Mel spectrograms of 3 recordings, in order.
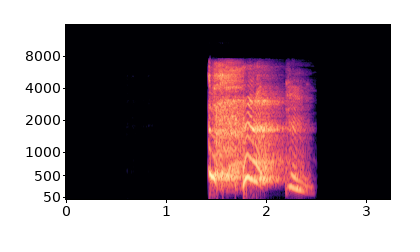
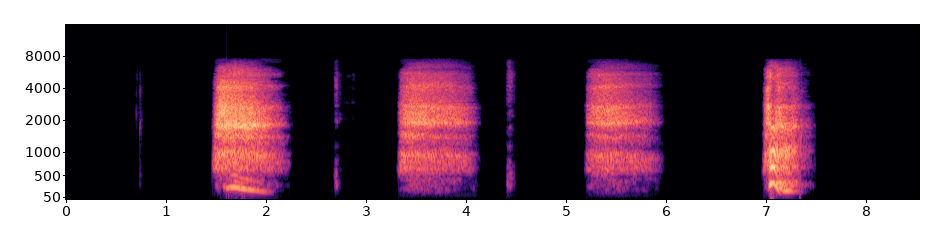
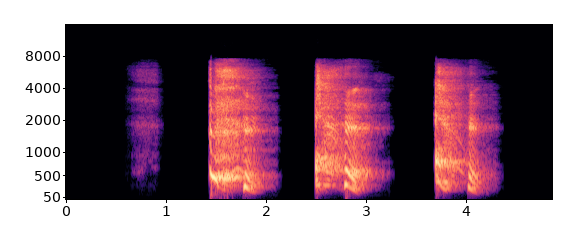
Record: {"cough_length": "3.2 s", "cough_amplitude": 29182, "cough_signal_mean_std_ratio": 0.43, "exhalation_length": "8.5 s", "exhalation_amplitude": 32768, "exhalation_signal_mean_std_ratio": 0.36, "three_cough_length": "4.9 s", "three_cough_amplitude": 28973, "three_cough_signal_mean_std_ratio": 0.43, "survey_phase": "beta (2021-08-13 to 2022-03-07)", "age": "45-64", "gender": "Female", "wearing_mask": "No", "symptom_none": true, "symptom_onset": "4 days", "smoker_status": "Never smoked", "respiratory_condition_asthma": false, "respiratory_condition_other": false, "recruitment_source": "REACT", "submission_delay": "5 days", "covid_test_result": "Negative", "covid_test_method": "RT-qPCR", "influenza_a_test_result": "Negative", "influenza_b_test_result": "Negative"}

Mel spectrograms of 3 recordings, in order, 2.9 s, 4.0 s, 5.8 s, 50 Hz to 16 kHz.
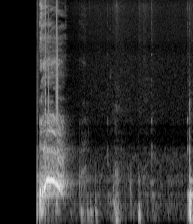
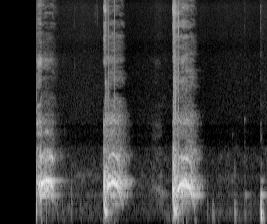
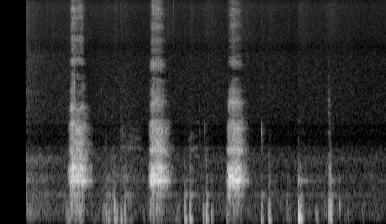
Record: {"cough_length": "2.9 s", "cough_amplitude": 32767, "cough_signal_mean_std_ratio": 0.34, "three_cough_length": "4.0 s", "three_cough_amplitude": 32768, "three_cough_signal_mean_std_ratio": 0.44, "exhalation_length": "5.8 s", "exhalation_amplitude": 29670, "exhalation_signal_mean_std_ratio": 0.34, "survey_phase": "beta (2021-08-13 to 2022-03-07)", "age": "65+", "gender": "Male", "wearing_mask": "No", "symptom_none": true, "smoker_status": "Ex-smoker", "respiratory_condition_asthma": false, "respiratory_condition_other": false, "recruitment_source": "REACT", "submission_delay": "8 days", "covid_test_result": "Negative", "covid_test_method": "RT-qPCR"}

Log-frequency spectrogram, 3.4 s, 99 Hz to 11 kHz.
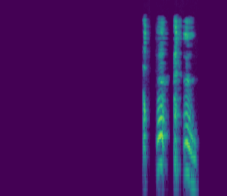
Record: {"three_cough_length": "3.4 s", "three_cough_amplitude": 10546, "three_cough_signal_mean_std_ratio": 0.25, "survey_phase": "beta (2021-08-13 to 2022-03-07)", "age": "65+", "gender": "Female", "wearing_mask": "No", "symptom_none": true, "smoker_status": "Current smoker (1 to 10 cigarettes per day)", "respiratory_condition_asthma": false, "respiratory_condition_other": false, "recruitment_source": "REACT", "submission_delay": "1 day", "covid_test_result": "Negative", "covid_test_method": "RT-qPCR", "influenza_a_test_result": "Negative", "influenza_b_test_result": "Negative"}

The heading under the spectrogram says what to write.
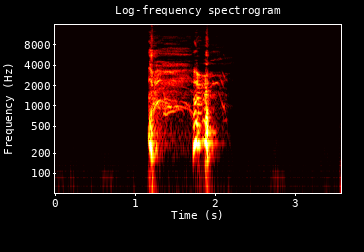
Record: {"cough_length": "3.6 s", "cough_amplitude": 12395, "cough_signal_mean_std_ratio": 0.29, "survey_phase": "alpha (2021-03-01 to 2021-08-12)", "age": "45-64", "gender": "Male", "wearing_mask": "No", "symptom_cough_any": true, "smoker_status": "Never smoked", "respiratory_condition_asthma": false, "respiratory_condition_other": false, "recruitment_source": "Test and Trace", "submission_delay": "1 day", "covid_test_result": "Positive", "covid_test_method": "RT-qPCR", "covid_ct_value": 12.4, "covid_ct_gene": "ORF1ab gene", "covid_ct_mean": 13.5, "covid_viral_load": "37000000 copies/ml", "covid_viral_load_category": "High viral load (>1M copies/ml)"}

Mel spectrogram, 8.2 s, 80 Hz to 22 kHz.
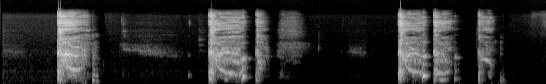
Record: {"three_cough_length": "8.2 s", "three_cough_amplitude": 31694, "three_cough_signal_mean_std_ratio": 0.36, "survey_phase": "beta (2021-08-13 to 2022-03-07)", "age": "18-44", "gender": "Female", "wearing_mask": "No", "symptom_cough_any": true, "symptom_runny_or_blocked_nose": true, "symptom_shortness_of_breath": true, "symptom_sore_throat": true, "symptom_abdominal_pain": true, "symptom_fatigue": true, "symptom_headache": true, "symptom_change_to_sense_of_smell_or_taste": true, "symptom_loss_of_taste": true, "symptom_onset": "6 days", "smoker_status": "Never smoked", "respiratory_condition_asthma": false, "respiratory_condition_other": false, "recruitment_source": "Test and Trace", "submission_delay": "1 day", "covid_test_result": "Positive", "covid_test_method": "RT-qPCR", "covid_ct_value": 16.6, "covid_ct_gene": "ORF1ab gene", "covid_ct_mean": 17.1, "covid_viral_load": "2400000 copies/ml", "covid_viral_load_category": "High viral load (>1M copies/ml)"}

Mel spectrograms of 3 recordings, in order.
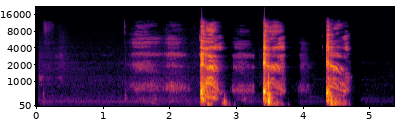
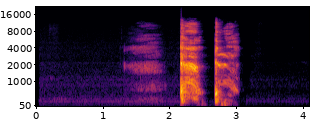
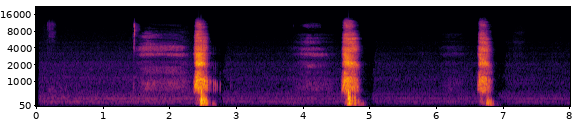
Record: {"three_cough_length": "5.4 s", "three_cough_amplitude": 32768, "three_cough_signal_mean_std_ratio": 0.24, "cough_length": "4.1 s", "cough_amplitude": 30422, "cough_signal_mean_std_ratio": 0.26, "exhalation_length": "8.0 s", "exhalation_amplitude": 29650, "exhalation_signal_mean_std_ratio": 0.21, "survey_phase": "alpha (2021-03-01 to 2021-08-12)", "age": "45-64", "gender": "Female", "wearing_mask": "No", "symptom_none": true, "smoker_status": "Never smoked", "respiratory_condition_asthma": true, "respiratory_condition_other": false, "recruitment_source": "REACT", "submission_delay": "2 days", "covid_test_result": "Negative", "covid_test_method": "RT-qPCR"}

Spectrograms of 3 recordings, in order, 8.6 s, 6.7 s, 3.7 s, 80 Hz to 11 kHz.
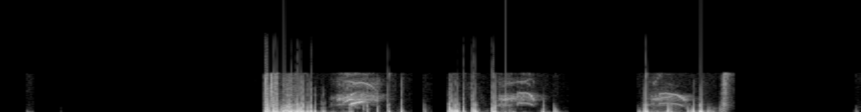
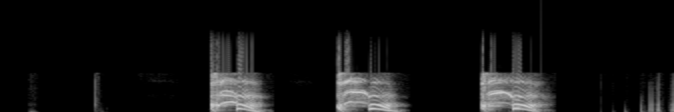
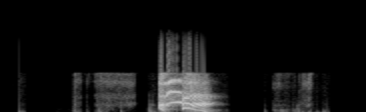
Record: {"exhalation_length": "8.6 s", "exhalation_amplitude": 32768, "exhalation_signal_mean_std_ratio": 0.34, "three_cough_length": "6.7 s", "three_cough_amplitude": 30724, "three_cough_signal_mean_std_ratio": 0.45, "cough_length": "3.7 s", "cough_amplitude": 28916, "cough_signal_mean_std_ratio": 0.33, "survey_phase": "beta (2021-08-13 to 2022-03-07)", "age": "65+", "gender": "Female", "wearing_mask": "No", "symptom_none": true, "smoker_status": "Never smoked", "respiratory_condition_asthma": false, "respiratory_condition_other": false, "recruitment_source": "REACT", "submission_delay": "1 day", "covid_test_result": "Negative", "covid_test_method": "RT-qPCR", "influenza_a_test_result": "Negative", "influenza_b_test_result": "Negative"}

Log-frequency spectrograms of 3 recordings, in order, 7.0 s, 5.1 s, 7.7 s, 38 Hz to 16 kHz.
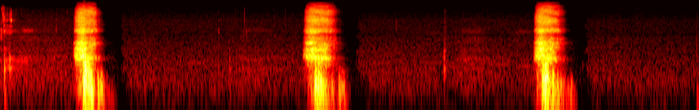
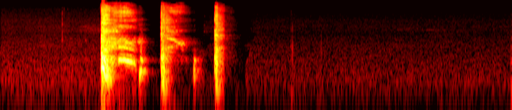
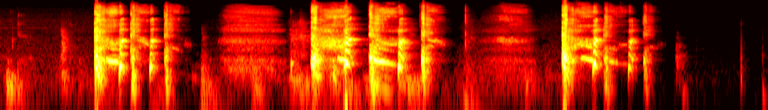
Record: {"exhalation_length": "7.0 s", "exhalation_amplitude": 32767, "exhalation_signal_mean_std_ratio": 0.22, "cough_length": "5.1 s", "cough_amplitude": 32767, "cough_signal_mean_std_ratio": 0.21, "three_cough_length": "7.7 s", "three_cough_amplitude": 32768, "three_cough_signal_mean_std_ratio": 0.33, "survey_phase": "beta (2021-08-13 to 2022-03-07)", "age": "18-44", "gender": "Female", "wearing_mask": "No", "symptom_fatigue": true, "smoker_status": "Never smoked", "respiratory_condition_asthma": false, "respiratory_condition_other": false, "recruitment_source": "REACT", "submission_delay": "1 day", "covid_test_result": "Negative", "covid_test_method": "RT-qPCR", "influenza_a_test_result": "Negative", "influenza_b_test_result": "Negative"}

